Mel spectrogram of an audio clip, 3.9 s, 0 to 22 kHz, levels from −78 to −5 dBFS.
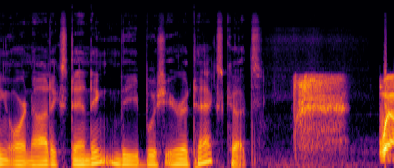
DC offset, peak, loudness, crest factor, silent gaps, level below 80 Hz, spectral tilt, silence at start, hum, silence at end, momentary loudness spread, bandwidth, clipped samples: under 0.1%; 0 dBFS; -18 LUFS; 18 dB; none; -42 dBFS; -6 dB/octave; 0 s; none; 0 s; 12 LU; 15.5 kHz; under 0.1%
